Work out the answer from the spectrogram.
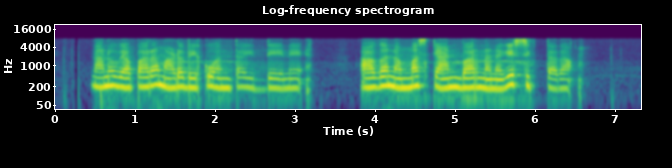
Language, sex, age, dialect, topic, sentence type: Kannada, female, 18-24, Coastal/Dakshin, banking, question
